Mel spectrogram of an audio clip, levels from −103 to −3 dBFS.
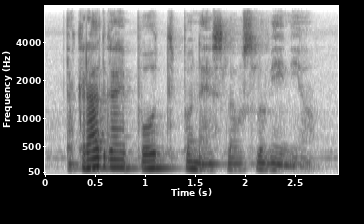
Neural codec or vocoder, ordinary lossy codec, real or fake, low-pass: none; none; real; 7.2 kHz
